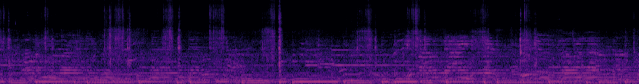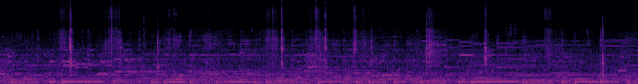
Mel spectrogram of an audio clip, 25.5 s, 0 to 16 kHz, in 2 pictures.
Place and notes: workum, het zool: marina, berth h - the city, the country & me: cooking aboard
cooking aboard, music from the nearby campsite, strange call of a coot (plop)
the city, the country & me: august 4, 2012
